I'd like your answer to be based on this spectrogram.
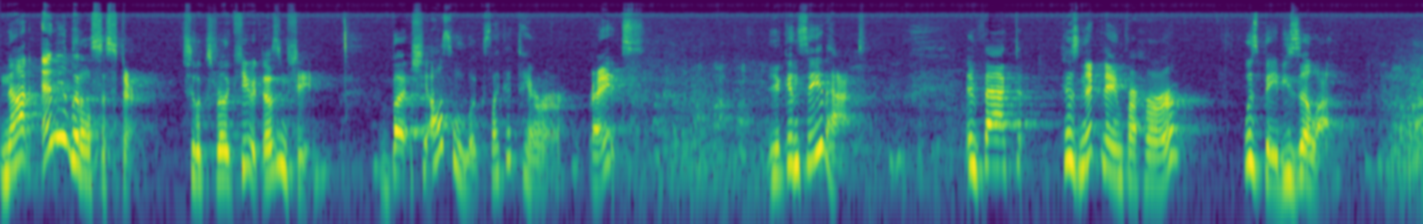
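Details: Adult woman speaking; plain speech.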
